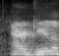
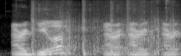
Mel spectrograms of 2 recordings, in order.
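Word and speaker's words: arugula: here right now um aragoola but you're saying it wrong aragula every oh it's it's like a regular right it's like irregular but like a regular that's what it is my bad um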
